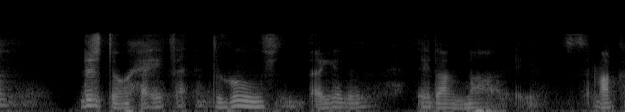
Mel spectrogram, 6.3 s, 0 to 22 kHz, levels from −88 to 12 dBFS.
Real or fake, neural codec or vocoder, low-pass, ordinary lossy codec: fake; codec, 16 kHz, about 1 kbps, DyCAST, with the encoder's durations; 7.2 kHz; Opus, 24 kbps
